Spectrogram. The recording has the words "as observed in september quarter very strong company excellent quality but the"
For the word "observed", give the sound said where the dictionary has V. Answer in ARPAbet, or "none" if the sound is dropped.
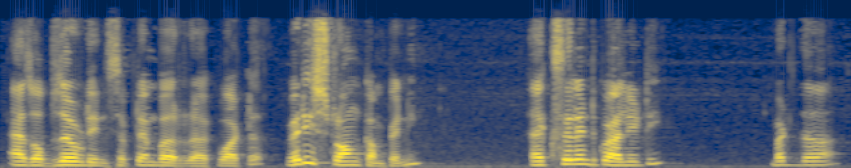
V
